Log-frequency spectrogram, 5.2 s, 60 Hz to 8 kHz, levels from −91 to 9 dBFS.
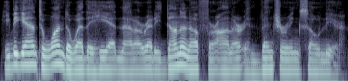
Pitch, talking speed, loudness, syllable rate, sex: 125 Hz, 195 wpm, -19 LUFS, 5.1 syllables/s, male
